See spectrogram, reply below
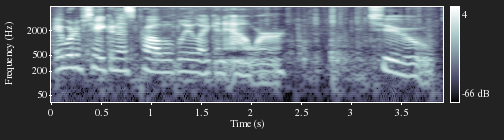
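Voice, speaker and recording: A woman's voice: mid-range voice, very animated, unhurried, a bit bright. A young woman chatting casually and laughing often as a vlogger at a rainy campsite. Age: young adult. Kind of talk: casual vlog chat. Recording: noisy outdoor campsite recording. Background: rain and outdoor ambience.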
